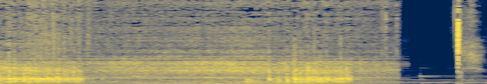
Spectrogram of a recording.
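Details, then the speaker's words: Auscultation example of lung crackles heard at the lung bases in pneumonia: noisy breath sounds with fine crackling bursts over two breaths. "that's on auscultation what crackles can sound like, particularly in the base of the lungs."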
